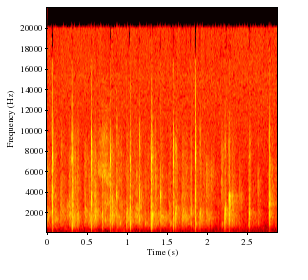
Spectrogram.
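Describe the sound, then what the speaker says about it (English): Sparse, scattered handclaps from a small press conference audience at the SIIMA 2016 event in Singapore, quiet and distinct, with a few people clapping unevenly for a few seconds. "A big round of applause for Purnima ji."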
